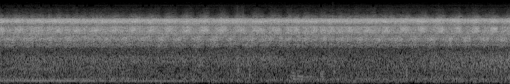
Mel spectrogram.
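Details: Cicadas in summer among green trees, a dense continuous shrill buzzing chorus concentrated high in pitch with a steady pulsing texture and constant loudness; a faint low hum is heard briefly at the start.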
